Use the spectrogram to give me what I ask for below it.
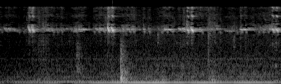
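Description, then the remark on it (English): Many crickets being raised as food at an edible insect farm in Denver chirp continuously in a dense, high-pitched chorus, steady, with faint low rumble underneath and no voices. “These are crickets being raised for you to eat at the Rocky Mountain Micro Ranch in Denver.”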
